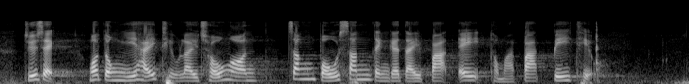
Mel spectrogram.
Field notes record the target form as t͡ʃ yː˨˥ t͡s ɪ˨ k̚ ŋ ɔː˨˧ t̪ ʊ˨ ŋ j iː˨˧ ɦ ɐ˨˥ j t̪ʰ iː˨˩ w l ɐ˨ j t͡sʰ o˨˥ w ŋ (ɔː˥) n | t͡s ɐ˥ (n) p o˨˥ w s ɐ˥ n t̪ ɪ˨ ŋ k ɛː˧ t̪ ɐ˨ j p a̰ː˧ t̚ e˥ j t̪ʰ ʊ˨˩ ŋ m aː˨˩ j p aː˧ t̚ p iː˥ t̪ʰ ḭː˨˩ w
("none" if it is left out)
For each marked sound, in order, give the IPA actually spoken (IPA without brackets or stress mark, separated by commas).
ɔː˧, ŋ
